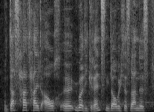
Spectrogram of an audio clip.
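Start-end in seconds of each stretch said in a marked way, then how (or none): none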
